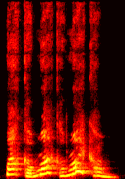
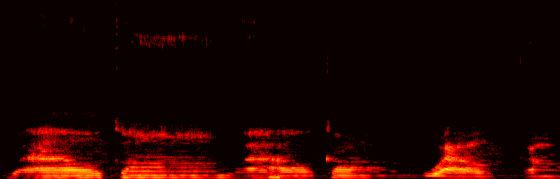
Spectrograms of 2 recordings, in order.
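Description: First: Quick high loud welcomes; as fast as we can. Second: Slow drawn-out welcomes, lower and much softer; as slow as we can. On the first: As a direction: rattle them off fast and loud. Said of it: "fast as we can". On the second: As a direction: stretch each one out slowly. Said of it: "as slow as we can". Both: Shown as a demonstration.

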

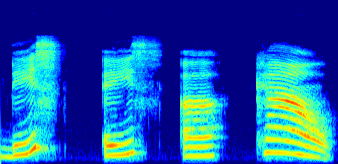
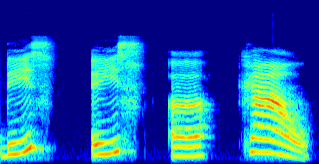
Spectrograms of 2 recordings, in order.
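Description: First: Said in the usual way. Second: This is a cow said very slowly; teacher modelling the sentence slowly for children; slow model sentence. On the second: Shown as a demonstration. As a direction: stretch each word for kids to copy.

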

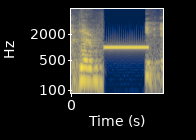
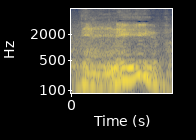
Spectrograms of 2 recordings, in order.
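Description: First: Said in the usual way. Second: Low, curt and final; fed up. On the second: Real, not acted. Wife tells husband again to leave, low and curt. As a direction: shut it down like a repeated order. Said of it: "Then leave. Just leave".

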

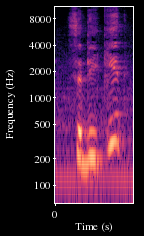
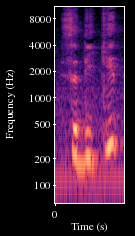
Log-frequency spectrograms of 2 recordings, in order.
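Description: The two takes are said the same way.

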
